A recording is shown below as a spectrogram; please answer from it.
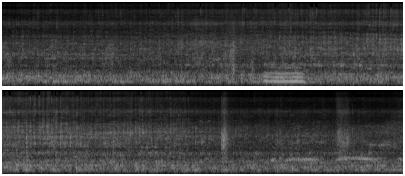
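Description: Water poured onto tulsi plants in a home garden during hot weather, a steady broad splashing and trickling that runs the whole time, with a brief tonal squeak near the middle and a few soft knocks.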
